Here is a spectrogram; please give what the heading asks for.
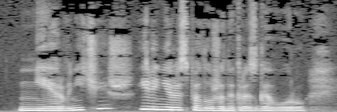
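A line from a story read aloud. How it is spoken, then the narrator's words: Cheerful teasing. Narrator (Russian): весело поддразнила Эмили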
